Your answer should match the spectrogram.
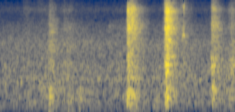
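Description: Plastic wheels of a child's toy ride-on tricycle rolling over a hard floor, a steady rumble with a few sharp clacks in the second half.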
